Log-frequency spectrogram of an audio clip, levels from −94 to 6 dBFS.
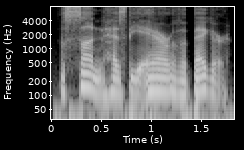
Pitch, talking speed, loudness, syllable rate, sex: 110 Hz, 260 wpm, -18 LUFS, 5.5 syllables/s, male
